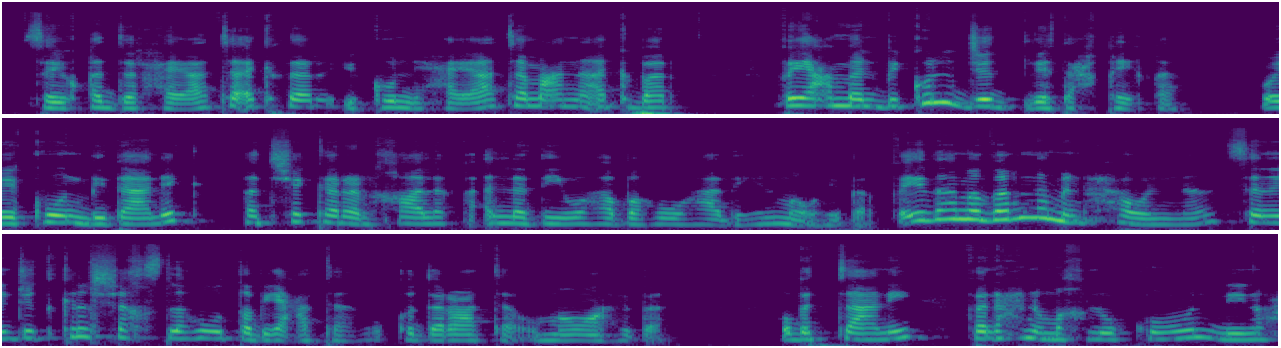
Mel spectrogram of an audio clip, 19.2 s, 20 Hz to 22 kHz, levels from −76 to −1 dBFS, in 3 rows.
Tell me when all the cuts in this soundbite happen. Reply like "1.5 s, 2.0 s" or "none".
10.8 s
